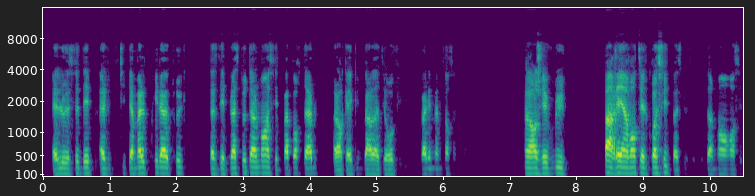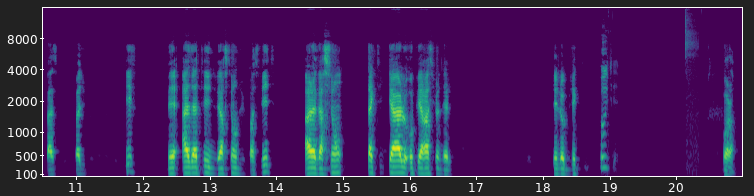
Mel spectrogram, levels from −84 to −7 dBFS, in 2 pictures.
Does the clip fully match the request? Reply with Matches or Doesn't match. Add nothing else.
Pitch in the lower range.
Matches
